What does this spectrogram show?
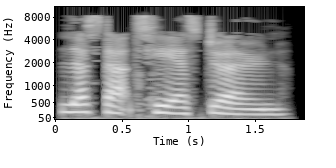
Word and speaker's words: La Stazione: Italian pronunciation: La Stazione.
